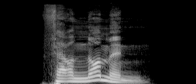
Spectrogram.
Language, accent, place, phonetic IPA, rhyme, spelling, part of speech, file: German, Germany, Berlin, [fɛɐ̯ˈnɔmən], -ɔmən, vernommen, verb, De-vernommen.ogg
- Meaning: past participle of vernehmen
